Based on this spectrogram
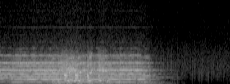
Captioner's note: chuckling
